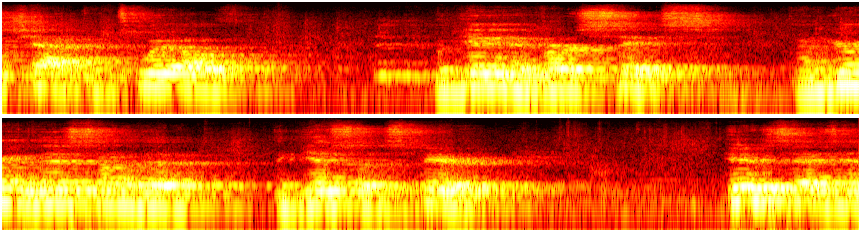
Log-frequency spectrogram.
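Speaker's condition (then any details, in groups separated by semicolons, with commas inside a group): No condition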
